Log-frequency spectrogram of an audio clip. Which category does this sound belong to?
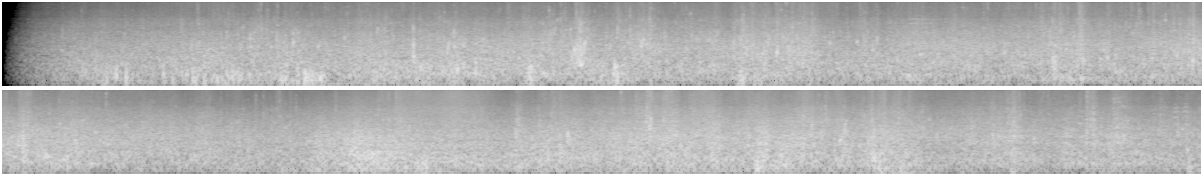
Soundscapes > Nature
